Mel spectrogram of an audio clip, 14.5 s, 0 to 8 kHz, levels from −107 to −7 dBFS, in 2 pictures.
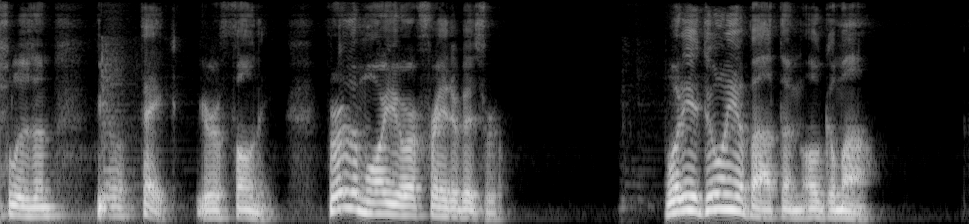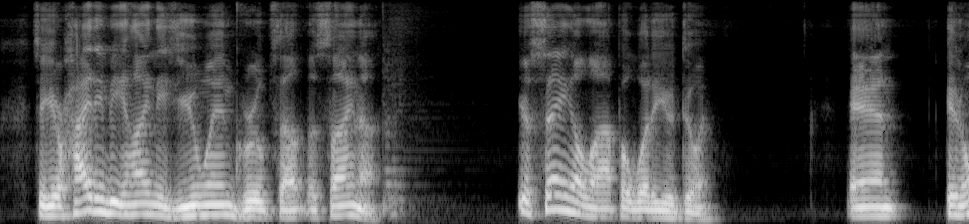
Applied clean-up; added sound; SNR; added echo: neural mask model DeepFilterNet 3.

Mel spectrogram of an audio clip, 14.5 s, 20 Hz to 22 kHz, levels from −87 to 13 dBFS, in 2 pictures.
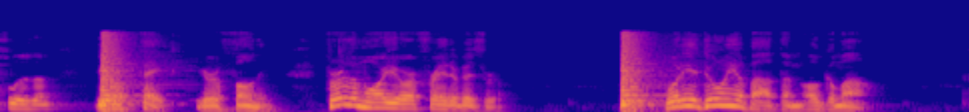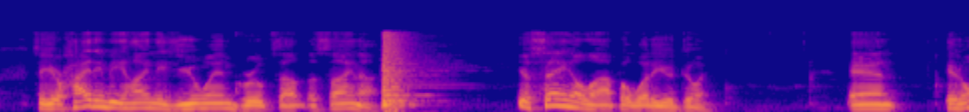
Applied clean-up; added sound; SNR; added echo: classical method WPE with log-MMSE.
